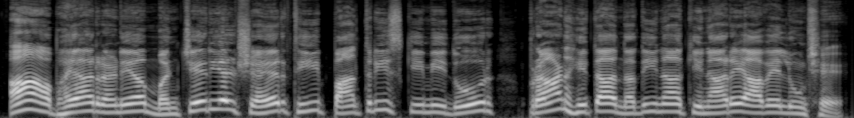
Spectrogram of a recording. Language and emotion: Gujarati, neutral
